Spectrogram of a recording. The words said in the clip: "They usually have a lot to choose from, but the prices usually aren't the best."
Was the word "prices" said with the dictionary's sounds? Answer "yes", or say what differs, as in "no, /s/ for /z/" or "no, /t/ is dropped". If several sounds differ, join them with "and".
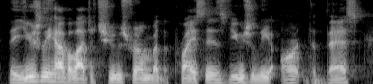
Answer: yes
